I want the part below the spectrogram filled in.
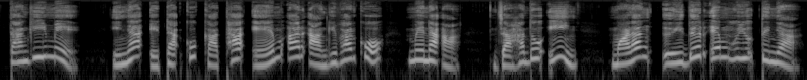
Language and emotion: Santali, surprised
